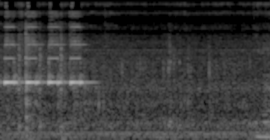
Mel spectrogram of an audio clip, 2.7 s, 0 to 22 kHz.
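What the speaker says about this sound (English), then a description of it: "let's set the timer for 6 minutes" A kitchen timer being set for six minutes gives four short, faint electronic beeps in quick succession, followed by quiet kitchen background noise.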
